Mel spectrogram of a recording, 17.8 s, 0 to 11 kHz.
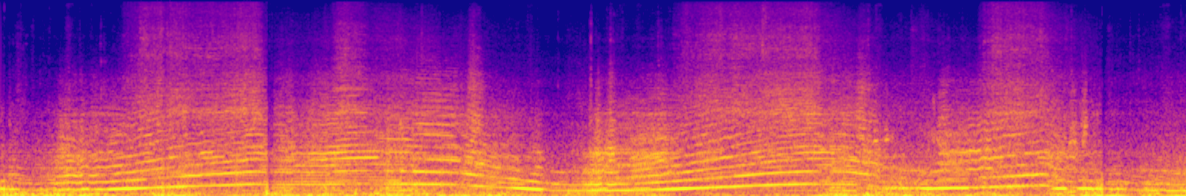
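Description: A Subaru WRX STI's 2.5-litre turbocharged flat-four engine, heard from inside the cabin, driven hard around an autocross course. The revs climb and drop several times, and bursts of rushing noise come in between.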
